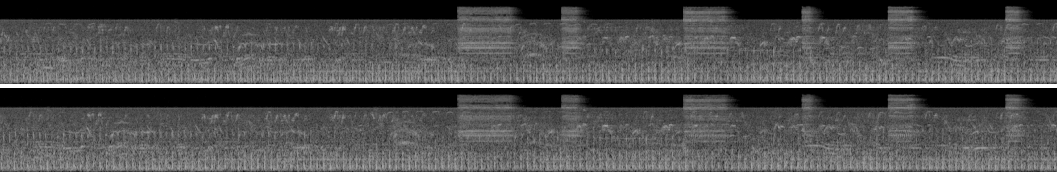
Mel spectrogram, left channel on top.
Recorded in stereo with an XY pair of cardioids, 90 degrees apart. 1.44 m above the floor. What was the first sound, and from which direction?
A doorbell, 30° left.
